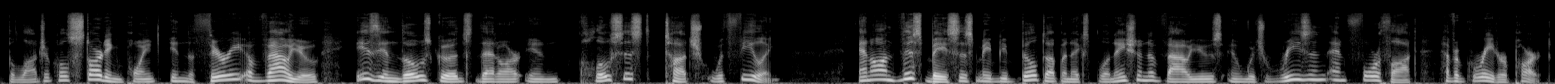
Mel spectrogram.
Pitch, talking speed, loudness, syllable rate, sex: 155 Hz, 160 wpm, -20 LUFS, 4.4 syllables/s, male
